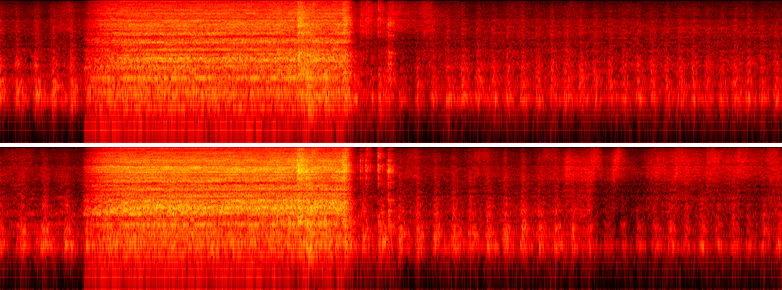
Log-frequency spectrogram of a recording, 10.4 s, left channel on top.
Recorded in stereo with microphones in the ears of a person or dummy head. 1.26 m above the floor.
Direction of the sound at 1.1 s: 45° right (ahead or behind).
